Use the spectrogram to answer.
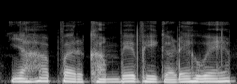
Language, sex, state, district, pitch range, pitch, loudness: Hindi, male, Jharkhand, Ranchi, 125-140 Hz, 135 Hz, -13 LUFS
